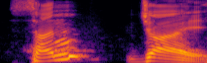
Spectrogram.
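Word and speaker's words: Sanjoy: সঞ্জয়, সঞ্জয়, সঞ্জয়ও বলা যায়, সঞ্জয়ও বলা যায়। উচ্চারণটা হবে সঞ্জয়। কি হবে? সঞ্জয়। কিন্তু এখানে ইংরেজি বানানের ক্ষেত্রে এটা ও এর মতন হয়ে যায়।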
